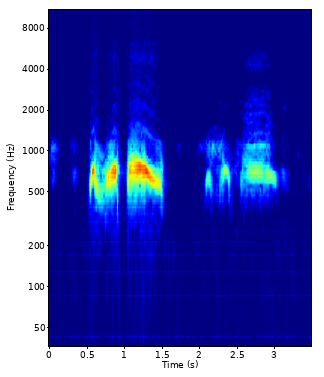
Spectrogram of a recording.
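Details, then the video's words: Spotted dove cooing to lure and stimulate other doves: low, mellow coos in two phrases, short rising notes followed by a longer, slightly falling drawn-out coo, with a pause between phrases. "chim cu gáy mồi gáy thúc và gù"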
